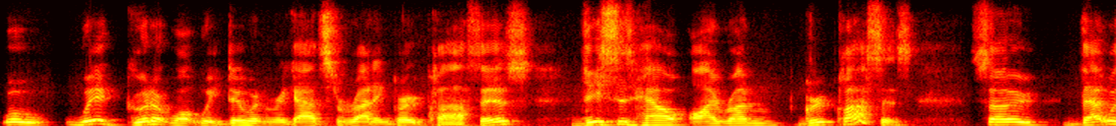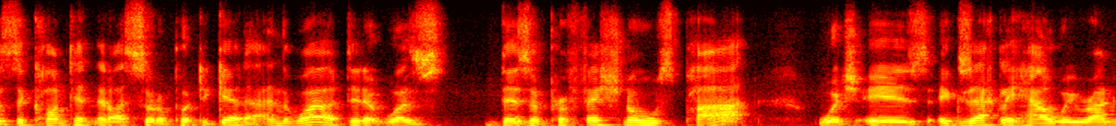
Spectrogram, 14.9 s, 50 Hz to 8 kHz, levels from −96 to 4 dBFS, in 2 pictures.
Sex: male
